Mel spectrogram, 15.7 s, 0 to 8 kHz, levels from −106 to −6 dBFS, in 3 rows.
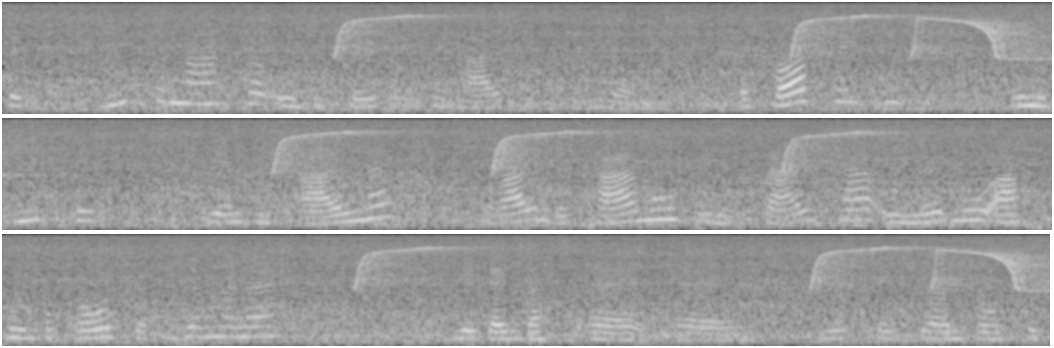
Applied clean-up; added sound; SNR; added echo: none; Water; -3 dB; none.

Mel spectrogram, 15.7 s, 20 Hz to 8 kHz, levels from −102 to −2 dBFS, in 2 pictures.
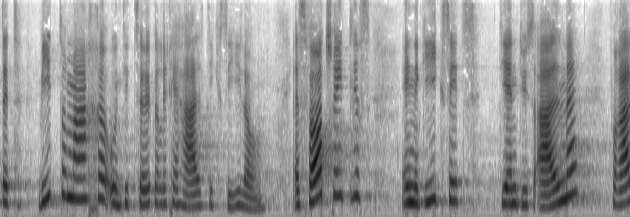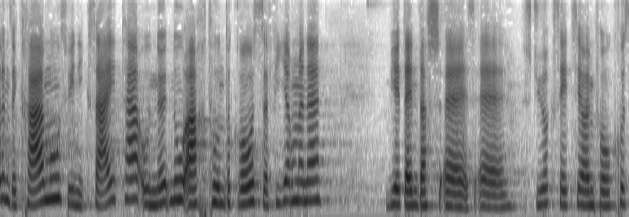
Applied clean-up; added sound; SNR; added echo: none; none; none; none.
